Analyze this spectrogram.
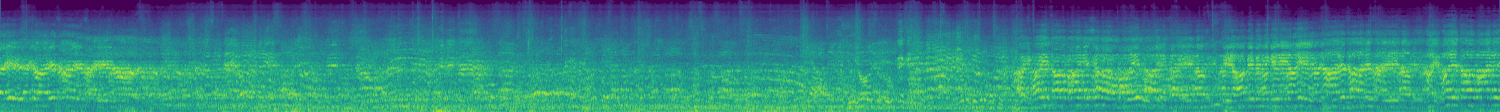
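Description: A man's voice leads the chant through loudspeakers.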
